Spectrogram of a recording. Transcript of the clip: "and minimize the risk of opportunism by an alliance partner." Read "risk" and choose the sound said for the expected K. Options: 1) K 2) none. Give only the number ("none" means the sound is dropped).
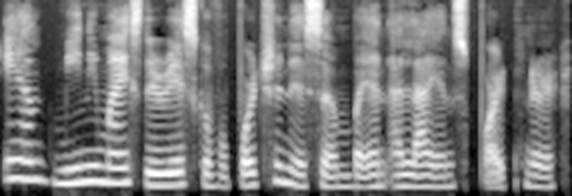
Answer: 1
